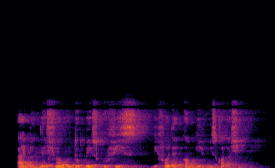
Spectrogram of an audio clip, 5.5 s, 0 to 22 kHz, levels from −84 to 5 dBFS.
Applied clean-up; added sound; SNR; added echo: none; none; none; reverberation time 1.0 s.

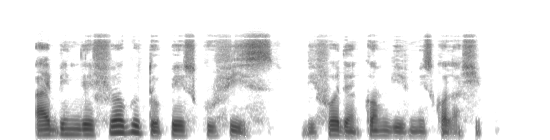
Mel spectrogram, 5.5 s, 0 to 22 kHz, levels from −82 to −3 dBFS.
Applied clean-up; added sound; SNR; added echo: none; none; none; none.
